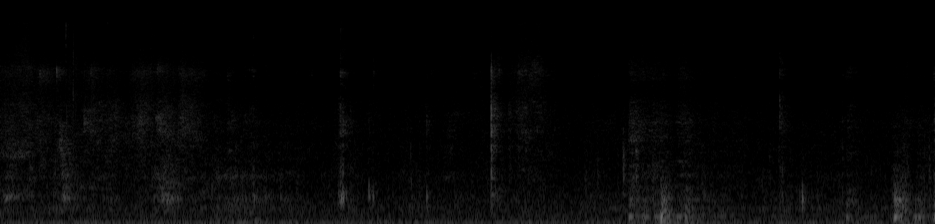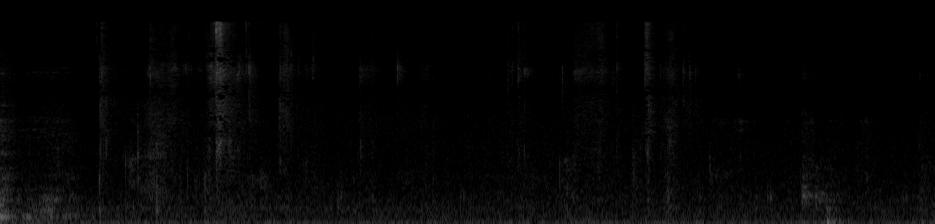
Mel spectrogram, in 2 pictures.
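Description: A woman chews food with soft, wet mouth sounds close to a microphone.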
